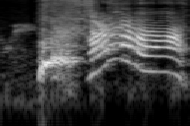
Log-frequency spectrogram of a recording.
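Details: Man prone to sneezing fits: a sharp, explosive single sneeze followed by a brief voiced sound.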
